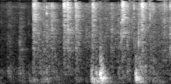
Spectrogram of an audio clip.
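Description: A knuckle knocks twice on a cheap plastic/composite pole-dancing platform boot, one of a lower-priced pair from another company, giving two dull, low, short thuds with almost no ring. The knocks sound hollow like cardboard, and after only two or three wears the boot is already coming away at the heel.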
